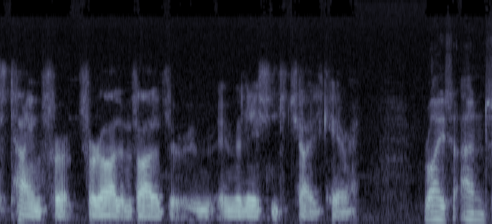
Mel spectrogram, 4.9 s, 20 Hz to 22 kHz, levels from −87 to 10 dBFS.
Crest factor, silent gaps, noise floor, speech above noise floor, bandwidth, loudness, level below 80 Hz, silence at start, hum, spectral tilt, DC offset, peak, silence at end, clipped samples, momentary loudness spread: 18 dB; none; -56 dBFS; 31 dB; over 20 kHz; -25 LUFS; -66 dBFS; 0 s; none; -7 dB/octave; under 0.1%; -6 dBFS; 0 s; under 0.1%; 11 LU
